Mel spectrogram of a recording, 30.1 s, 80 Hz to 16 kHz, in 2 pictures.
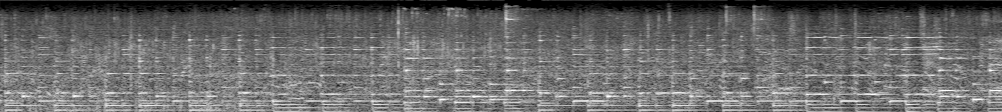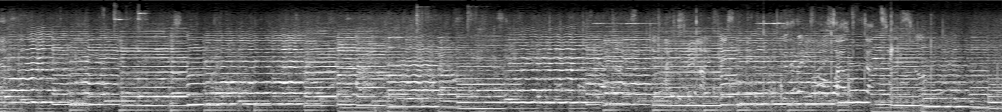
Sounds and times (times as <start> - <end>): Violin, fiddle: 0.0 - 30.0.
